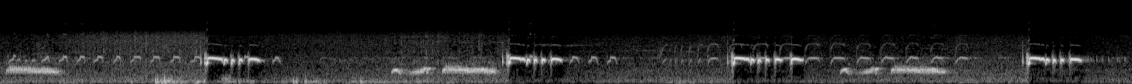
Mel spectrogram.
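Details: Lure recording of a chatty local zebra dove to make others sing quickly: staccato trilled coos end in a bright rolled phrase, interleaved with lower, mellow cooing notes, with faint rustling in the background.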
